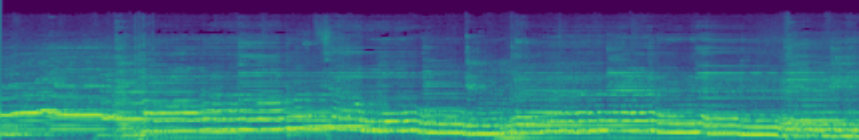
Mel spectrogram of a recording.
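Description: Male vocalist singing a slow Thai-language ballad live into a handheld microphone, his voice held and gliding between notes, over acoustic guitar accompaniment with a low bass line coming in about halfway through.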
